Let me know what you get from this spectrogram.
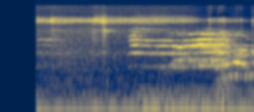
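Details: A neighbour's cat, described as not so hungry, gives one drawn-out meow after a quiet start. The meow is rich in harmonics and bends slightly downward, with a faint steady high whine in the background.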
